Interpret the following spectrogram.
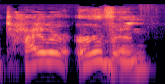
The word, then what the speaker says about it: Tyler Irvine: coach over there and he is the amazing Tyler Irvin is that did I pronounce it right Tyler yeah that's my name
